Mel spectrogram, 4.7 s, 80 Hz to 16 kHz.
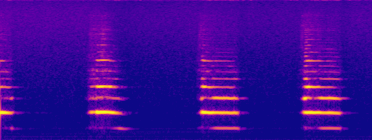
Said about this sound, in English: Now what we're going to do is make the note G again, which is 3 fingers on the flute.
